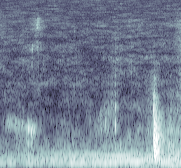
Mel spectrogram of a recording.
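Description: sip of water

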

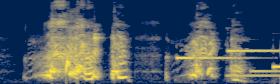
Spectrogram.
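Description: coughing and throat clearing

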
